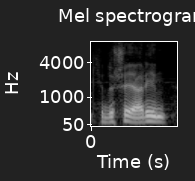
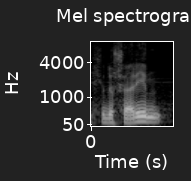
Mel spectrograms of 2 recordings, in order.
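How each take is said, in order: No difference in how they are said.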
